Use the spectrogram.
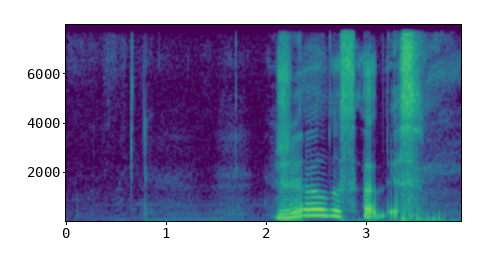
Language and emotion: Russian, sad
